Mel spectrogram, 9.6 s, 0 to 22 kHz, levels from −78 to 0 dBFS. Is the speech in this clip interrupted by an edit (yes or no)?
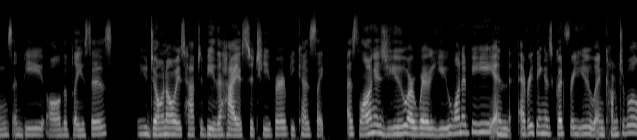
no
